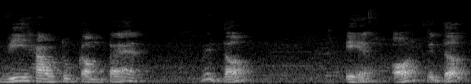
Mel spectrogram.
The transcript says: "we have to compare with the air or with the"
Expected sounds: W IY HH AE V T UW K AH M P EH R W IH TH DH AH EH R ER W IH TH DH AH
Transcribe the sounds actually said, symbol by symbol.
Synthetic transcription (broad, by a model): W IY HH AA W T UW K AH M P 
